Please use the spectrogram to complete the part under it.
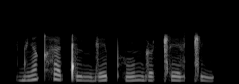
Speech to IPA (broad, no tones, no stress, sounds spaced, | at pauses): d ĩ qʰ i ǃ ʉ ŋ ɡ e pʰ ũ ŋ ɡ ə˞ ǁ e z ǁ i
